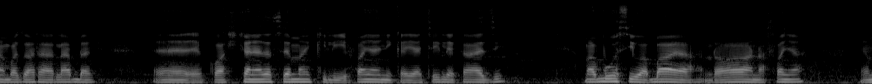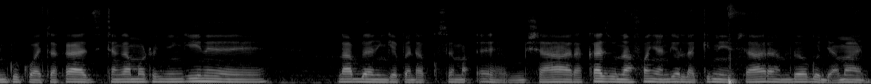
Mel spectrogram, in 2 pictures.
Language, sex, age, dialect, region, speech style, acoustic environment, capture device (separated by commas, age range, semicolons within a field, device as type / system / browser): Swahili, male, 25-34, Kenya - Mombasa, Kenya, happy, people talking, desktop / Windows / Chrome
